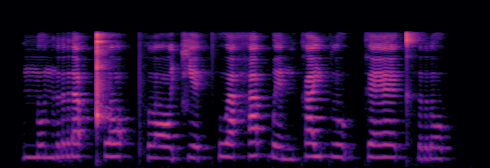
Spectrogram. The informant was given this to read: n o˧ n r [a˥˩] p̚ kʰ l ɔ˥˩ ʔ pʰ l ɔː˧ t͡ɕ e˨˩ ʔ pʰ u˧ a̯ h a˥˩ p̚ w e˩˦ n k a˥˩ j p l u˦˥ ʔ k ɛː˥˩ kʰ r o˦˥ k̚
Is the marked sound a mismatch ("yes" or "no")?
no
